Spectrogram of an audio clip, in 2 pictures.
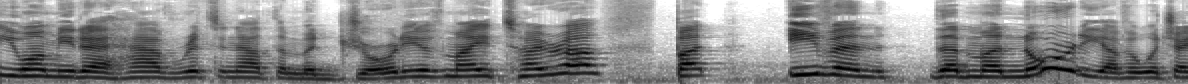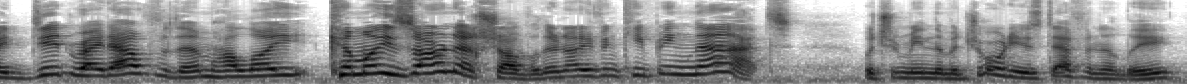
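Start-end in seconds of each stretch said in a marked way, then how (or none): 0.0-3.0 "you want me to have written out the majority of my Torah" climbing steadily in disbelief; higher-pitched challenge, lifting into "my Torah"; rhetorical question. Acted. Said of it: "it's a rhetorical question". 3.4-9.9 high-pitched, exasperated reproach; acted divine scolding, pitched well up; rebuking.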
